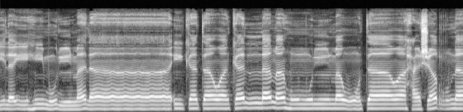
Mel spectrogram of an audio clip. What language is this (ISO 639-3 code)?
msa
